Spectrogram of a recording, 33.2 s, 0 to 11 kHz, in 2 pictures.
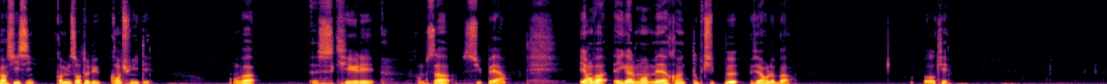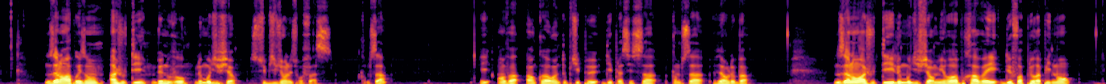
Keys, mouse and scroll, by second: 2.4 s, 5.9-7.7 scroll down 4, 7.7-8.6 scroll up 3, 8.6-9.4 scroll up 1, 9.4-12.4 drag, 14.3 Tab, 14.6-15.0 scroll down 2, 15.0 a, 15.6-16.8 scroll up 6, 16.8 right click, 18.1-21.2 drag, 22.9-24.1 shift+scroll down 4, 24.1-27.2 drag, 29.4 Tab, 30.6 right click, 33.0 z.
